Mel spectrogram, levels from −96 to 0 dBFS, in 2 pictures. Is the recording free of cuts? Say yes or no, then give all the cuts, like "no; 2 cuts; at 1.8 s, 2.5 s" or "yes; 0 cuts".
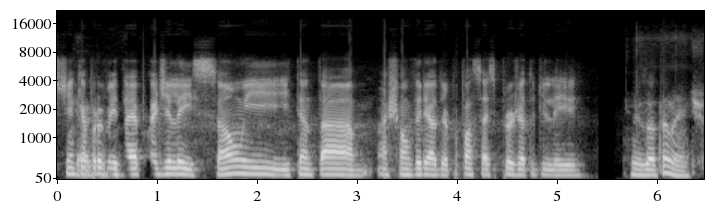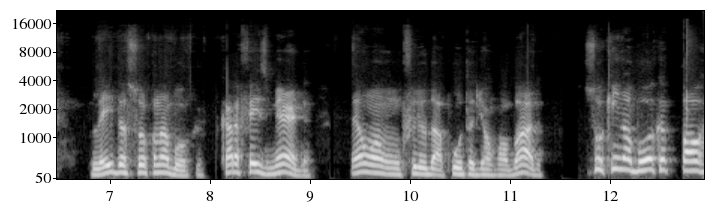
yes; 0 cuts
